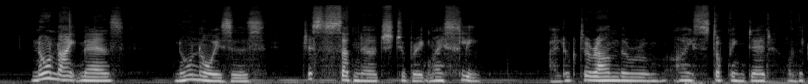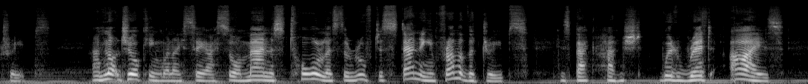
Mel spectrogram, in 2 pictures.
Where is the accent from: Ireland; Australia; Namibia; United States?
Australia; My siblings and I grew up in Australia with my mum and dad.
